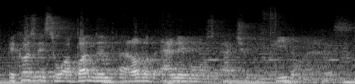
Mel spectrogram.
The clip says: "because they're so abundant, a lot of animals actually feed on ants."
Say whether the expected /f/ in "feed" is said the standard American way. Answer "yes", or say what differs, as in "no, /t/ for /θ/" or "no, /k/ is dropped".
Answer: no, /p/ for /f/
